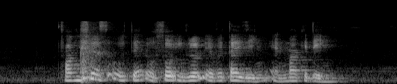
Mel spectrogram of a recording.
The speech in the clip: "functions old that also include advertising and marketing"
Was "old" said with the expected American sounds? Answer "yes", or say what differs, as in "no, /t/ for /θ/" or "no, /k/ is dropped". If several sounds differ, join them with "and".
no, /l/ is dropped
